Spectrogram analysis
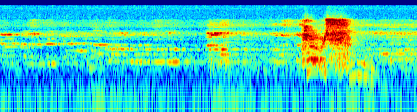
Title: Sneezes fit work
